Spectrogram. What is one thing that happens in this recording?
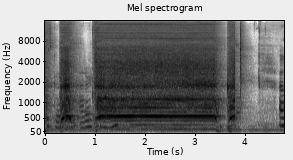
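A stick blender whirs steadily.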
